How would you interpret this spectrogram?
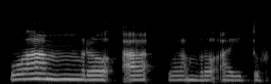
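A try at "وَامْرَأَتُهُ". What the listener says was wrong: kenapa jadi ai tuh? Ai dapat dari mana ainya?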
